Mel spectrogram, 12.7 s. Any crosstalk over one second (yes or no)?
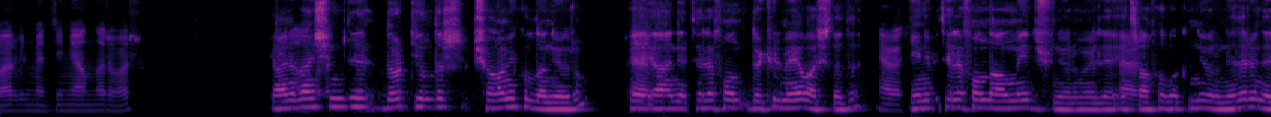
yes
